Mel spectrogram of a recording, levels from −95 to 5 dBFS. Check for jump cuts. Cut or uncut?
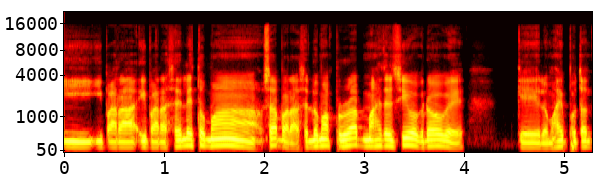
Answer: uncut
